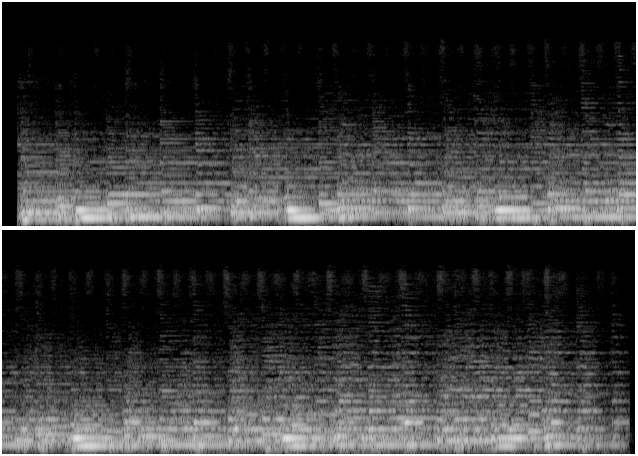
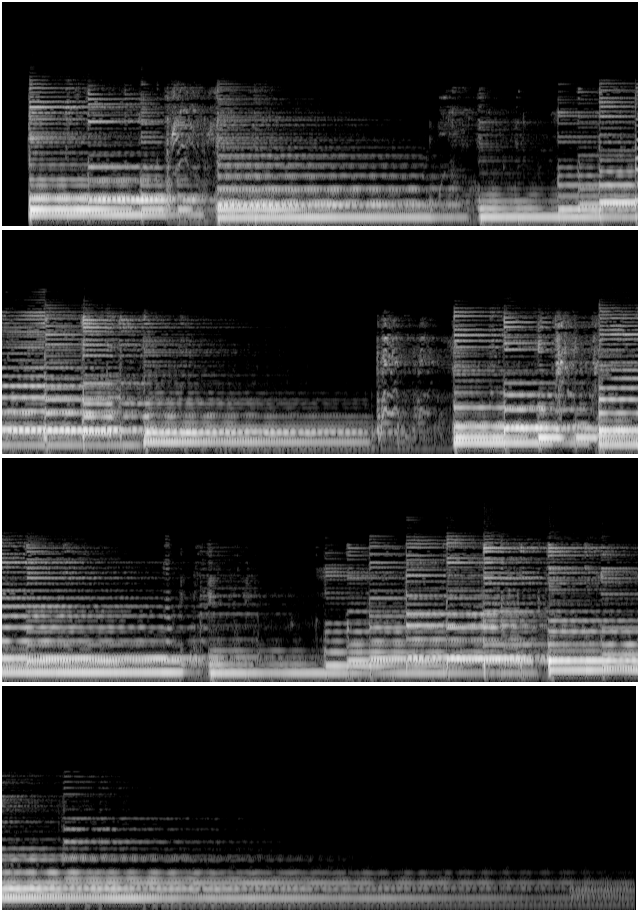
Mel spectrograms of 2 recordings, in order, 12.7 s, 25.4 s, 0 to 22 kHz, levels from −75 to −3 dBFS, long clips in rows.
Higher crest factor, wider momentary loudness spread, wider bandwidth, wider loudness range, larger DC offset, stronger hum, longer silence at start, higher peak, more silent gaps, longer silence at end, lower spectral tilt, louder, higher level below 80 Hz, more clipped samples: about the same, 14 dB vs 18 dB; second, 6 LU vs 15 LU; first, 12 kHz vs 6.8 kHz; second, 2 LU vs 10 LU; neither; neither; about the same, 0.15 s vs 0.25 s; second, -8 dBFS vs 0 dBFS; neither; second, 0.05 s vs 1.45 s; about the same, -8.5 dB/octave vs -7.5 dB/octave; second, -23 LUFS vs -18 LUFS; first, -40 dBFS vs -48 dBFS; neither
